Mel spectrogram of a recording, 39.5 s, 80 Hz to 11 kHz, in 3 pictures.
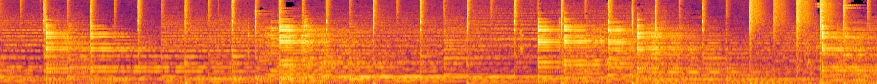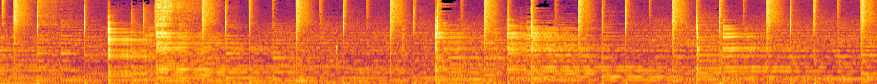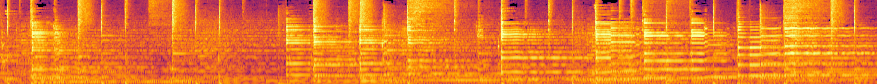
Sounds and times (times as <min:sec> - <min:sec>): Music: 0:00.0 - 0:39.4.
